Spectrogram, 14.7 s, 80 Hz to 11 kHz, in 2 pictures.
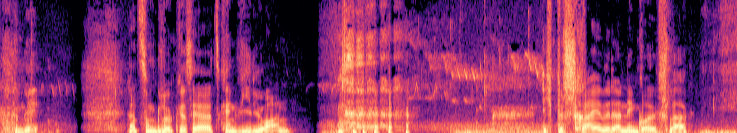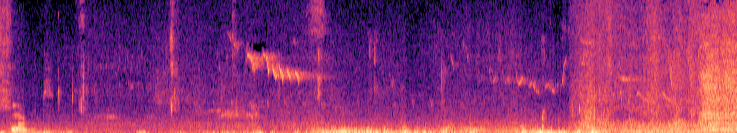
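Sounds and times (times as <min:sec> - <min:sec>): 
small birds chirping faintly: 0:00.0 - 0:06.0, 0:07.7 - 0:14.7
speech: 0:00.1 - 0:04.8, 0:05.6 - 0:07.9
laughter: 0:03.3 - 0:04.2
strong wind blowing outdoors on a golf course: 0:04.4 - 0:14.7.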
